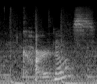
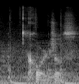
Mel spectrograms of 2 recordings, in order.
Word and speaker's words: cordials: Now, gin and tonic cardinals? Cordials.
